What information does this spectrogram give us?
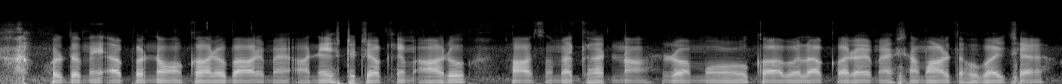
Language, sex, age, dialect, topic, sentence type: Maithili, male, 60-100, Angika, banking, statement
